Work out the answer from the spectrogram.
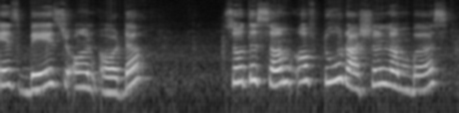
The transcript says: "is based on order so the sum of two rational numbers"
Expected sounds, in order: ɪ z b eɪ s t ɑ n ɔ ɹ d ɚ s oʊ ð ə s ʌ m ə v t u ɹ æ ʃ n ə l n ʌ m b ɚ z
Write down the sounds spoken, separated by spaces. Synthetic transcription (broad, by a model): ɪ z b eɪ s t ɑ n ɔ ɹ d ɚ s oʊ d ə s ʌ m ə v t u ɹ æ ʃ ə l n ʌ m b ɚ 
